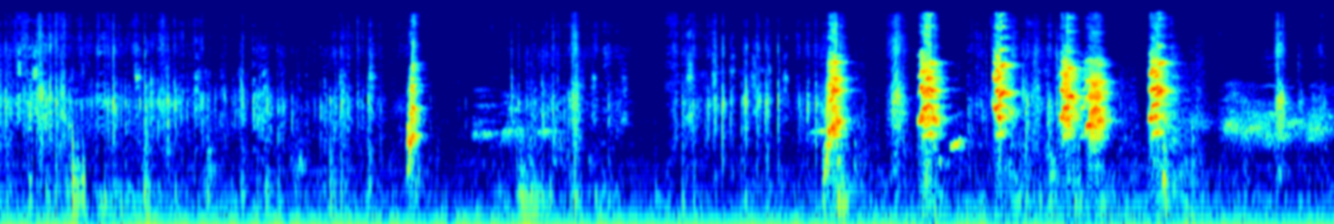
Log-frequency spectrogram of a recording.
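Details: Maltese dogs in a garden, walking around with a paper plate begging for more food; a series of sharp barks clustered near the end, preceded by faint quieter sounds and a low steady hum.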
